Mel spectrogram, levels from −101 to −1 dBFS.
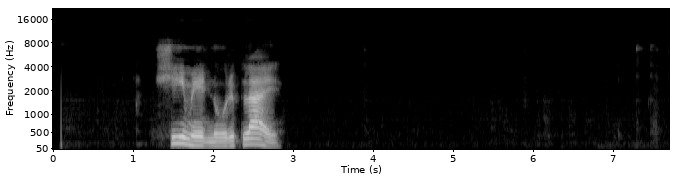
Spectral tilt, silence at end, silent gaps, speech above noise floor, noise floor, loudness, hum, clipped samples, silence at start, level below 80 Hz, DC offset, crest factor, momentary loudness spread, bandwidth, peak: -6 dB/octave; 4.9 s; none; over 62 dB; under -90 dBFS; -28 LUFS; none; under 0.1%; 1.3 s; -78 dBFS; under 0.1%; 26 dB; 15 LU; 8 kHz; -10 dBFS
